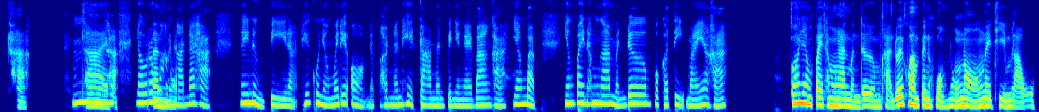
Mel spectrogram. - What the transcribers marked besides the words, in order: static; distorted speech; other background noise; mechanical hum
- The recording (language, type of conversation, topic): Thai, podcast, มีสัญญาณอะไรบ้างที่บอกว่าถึงเวลาควรเปลี่ยนงานแล้ว?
